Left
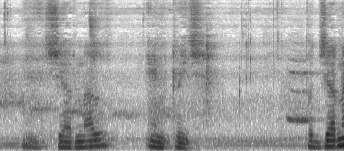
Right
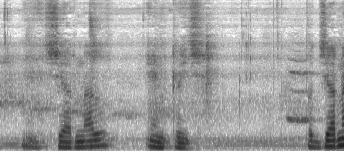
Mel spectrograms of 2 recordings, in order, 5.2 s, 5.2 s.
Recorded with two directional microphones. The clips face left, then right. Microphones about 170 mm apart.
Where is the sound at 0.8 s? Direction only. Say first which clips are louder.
Right 2 dB; 50° right (ahead or behind).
